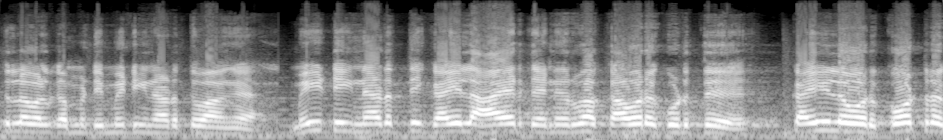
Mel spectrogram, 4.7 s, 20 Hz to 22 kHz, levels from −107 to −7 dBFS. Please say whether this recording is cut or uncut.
cut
